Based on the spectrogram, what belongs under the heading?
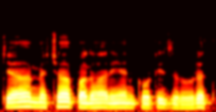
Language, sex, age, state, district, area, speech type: Kashmiri, male, 30-45, Jammu and Kashmir, Ganderbal, rural, read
